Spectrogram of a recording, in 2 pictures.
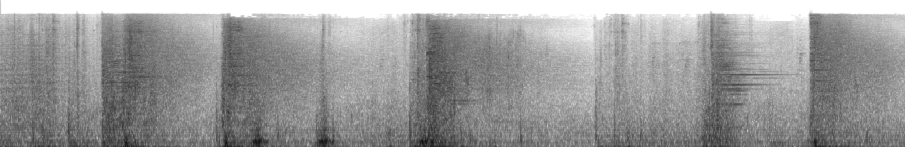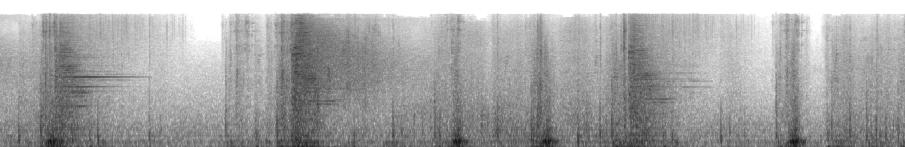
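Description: Metal weapons clash and strike armour in heavy, ringing blows.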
